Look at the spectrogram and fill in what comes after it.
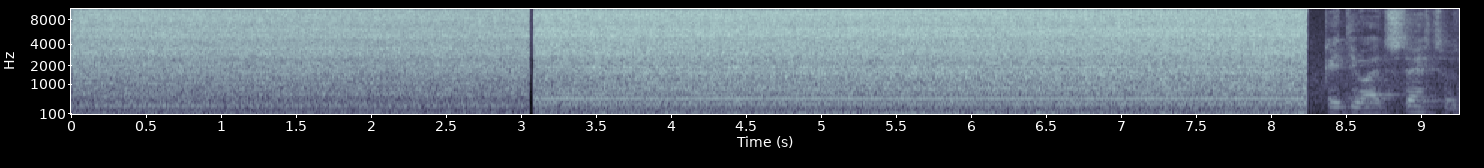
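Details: Audi TT 3.2 VR6 idling, shown with a timing chain replacement: steady, even idle with a constant low hum and a faint steady tone above it, no knocking or rattle; engine sounds healthy.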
